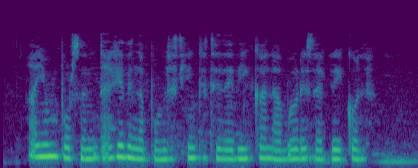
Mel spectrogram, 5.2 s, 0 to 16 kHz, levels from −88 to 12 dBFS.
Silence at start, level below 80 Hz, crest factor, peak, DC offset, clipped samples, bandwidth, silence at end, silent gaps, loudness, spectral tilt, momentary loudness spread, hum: 0.35 s; -64 dBFS; 14 dB; -10 dBFS; under 0.1%; under 0.1%; 7.2 kHz; 0.05 s; none; -24 LUFS; -7 dB/octave; 11 LU; none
